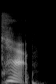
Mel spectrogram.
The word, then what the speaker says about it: cap: Look at cap. That's our classic CVC word with the short A sound.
